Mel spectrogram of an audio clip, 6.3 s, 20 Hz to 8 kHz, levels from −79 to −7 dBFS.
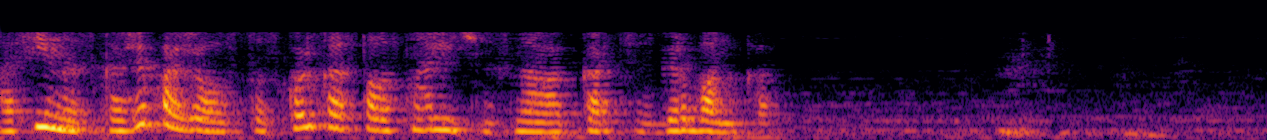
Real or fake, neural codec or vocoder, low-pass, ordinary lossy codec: real; none; 7.2 kHz; AAC, 16 kbps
